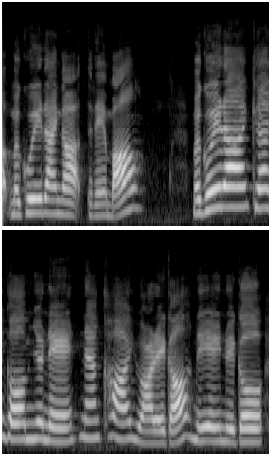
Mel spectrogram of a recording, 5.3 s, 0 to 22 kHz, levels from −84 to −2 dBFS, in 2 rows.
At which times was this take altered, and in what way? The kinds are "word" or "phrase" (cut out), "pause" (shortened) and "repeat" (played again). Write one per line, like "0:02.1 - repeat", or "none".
0:01.7 - pause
